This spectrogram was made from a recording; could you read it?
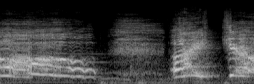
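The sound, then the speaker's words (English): A voice imitates a tomato plant screaming in agony from being cut and trimmed: a wavering, strained moan, then two sharp, loud shrieks in quick succession, with no other sounds. “That tomato plant you keep cutting and trimming, it's screaming at you in pure agony, and you don't even know it.”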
